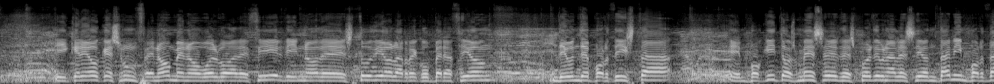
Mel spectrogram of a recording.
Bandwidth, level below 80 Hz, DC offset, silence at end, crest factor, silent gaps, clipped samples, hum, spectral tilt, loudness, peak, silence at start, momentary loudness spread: 17.5 kHz; -40 dBFS; under 0.1%; 0 s; 14 dB; none; under 0.1%; none; -5 dB/octave; -15 LUFS; -2 dBFS; 0 s; 3 LU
